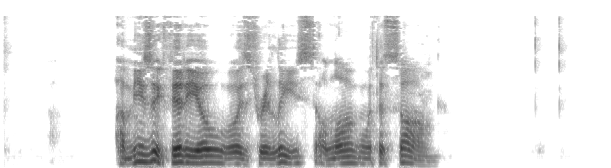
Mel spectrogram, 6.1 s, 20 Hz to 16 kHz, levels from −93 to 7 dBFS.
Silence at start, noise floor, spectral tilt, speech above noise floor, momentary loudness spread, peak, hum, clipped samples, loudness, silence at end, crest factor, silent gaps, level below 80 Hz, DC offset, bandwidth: 1.15 s; under -90 dBFS; -5.5 dB/octave; over 70 dB; 13 LU; 0 dBFS; none; under 0.1%; -20 LUFS; 1.8 s; 22 dB; none; -68 dBFS; under 0.1%; 11.5 kHz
